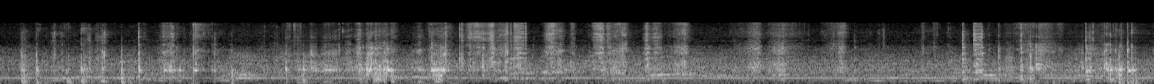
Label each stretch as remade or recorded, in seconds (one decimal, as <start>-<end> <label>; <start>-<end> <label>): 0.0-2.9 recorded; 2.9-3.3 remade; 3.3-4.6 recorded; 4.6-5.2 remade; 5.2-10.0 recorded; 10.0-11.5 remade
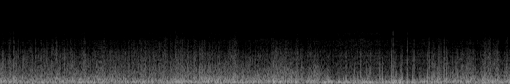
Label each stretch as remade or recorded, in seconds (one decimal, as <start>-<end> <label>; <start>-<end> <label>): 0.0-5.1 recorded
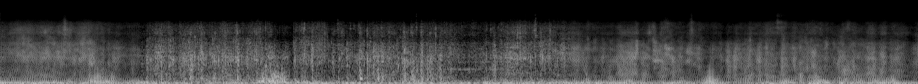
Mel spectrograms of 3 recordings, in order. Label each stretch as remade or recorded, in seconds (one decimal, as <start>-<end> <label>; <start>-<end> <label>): 0.0-1.4 remade; 1.4-5.7 recorded; 5.7-9.2 remade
